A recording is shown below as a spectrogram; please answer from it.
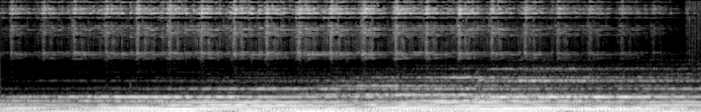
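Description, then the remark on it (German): Faint bells of a sleigh jingle in a steady, rhythmic pattern in clear, cold air, sounding far off, layered over a soft, sustained low drone that continues throughout. “Das entfernte Glöckchen eines Schlittens.”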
